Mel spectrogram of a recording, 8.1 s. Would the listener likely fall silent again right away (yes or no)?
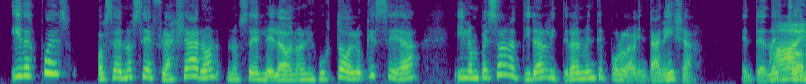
yes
